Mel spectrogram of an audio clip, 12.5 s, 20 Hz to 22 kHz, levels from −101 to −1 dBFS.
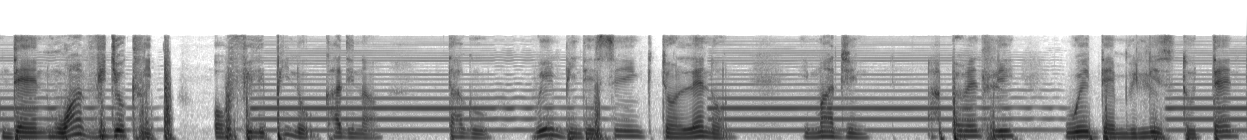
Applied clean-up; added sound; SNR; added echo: none; Wind instrument, woodwind instrument; 11 dB; none.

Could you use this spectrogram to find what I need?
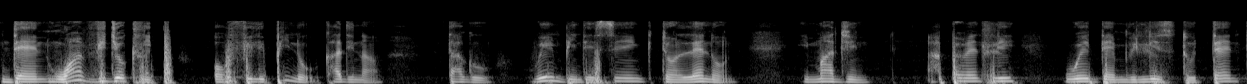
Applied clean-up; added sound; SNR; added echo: none; none; none; none.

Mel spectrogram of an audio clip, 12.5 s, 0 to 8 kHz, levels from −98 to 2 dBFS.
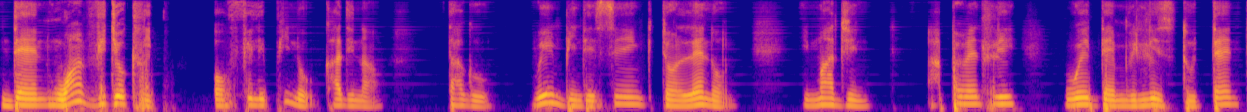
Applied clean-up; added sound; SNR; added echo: neural mask model DeepFilterNet 3.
